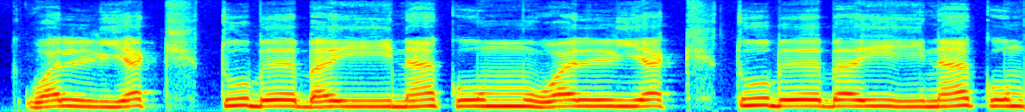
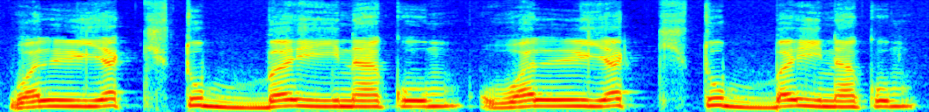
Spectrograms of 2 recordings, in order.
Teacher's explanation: কিন্তু ইদগাম করেছি, এখন আর প্রথম বায়ের অস্তিত্ব নাই, তাসদিদযুক্ত একটাই বা, আর তাসদিদযুক্ত একটাই বা থাকলে কলকলা হবে না।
